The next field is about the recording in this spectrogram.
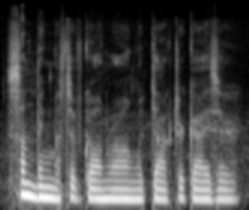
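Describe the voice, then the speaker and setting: Young shapeshifting heroine, played by a woman, lowish pitch, dry close recording, wry and caring. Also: flat delivery, quick pace, mellow, dry recording. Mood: wry concern. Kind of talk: audio drama acting.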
